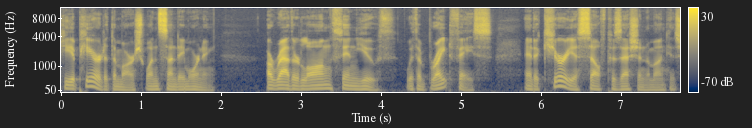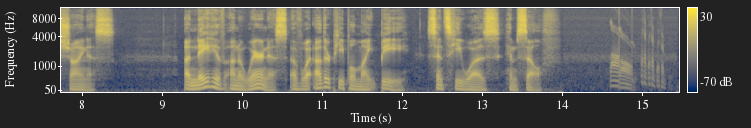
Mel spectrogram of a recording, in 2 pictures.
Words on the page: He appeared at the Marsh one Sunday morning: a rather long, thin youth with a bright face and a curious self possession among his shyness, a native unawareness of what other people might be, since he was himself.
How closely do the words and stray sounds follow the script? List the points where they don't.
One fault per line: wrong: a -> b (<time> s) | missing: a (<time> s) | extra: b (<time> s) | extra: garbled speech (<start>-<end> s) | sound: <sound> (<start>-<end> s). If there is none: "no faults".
sound: chirp (14.6-15.4 s)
